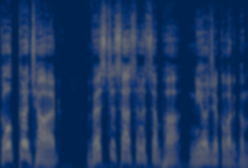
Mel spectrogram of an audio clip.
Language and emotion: Telugu, neutral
